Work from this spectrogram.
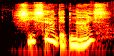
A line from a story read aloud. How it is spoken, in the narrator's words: she added nervously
